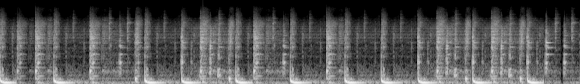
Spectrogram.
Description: Index of /90_sSampleCDs/Zero-G - Total Drum Bass/Drumloops - 3/track 44 (165bpm)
